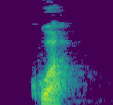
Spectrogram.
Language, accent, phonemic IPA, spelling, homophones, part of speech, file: French, France, /kwa/, coi, cois / quoi, adjective / noun / interjection, LL-Q150 (fra)-coi.wav
- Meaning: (adjective) 1. silent 2. speechless; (noun) quiet; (interjection) cry of a huntsman to send the dogs on chase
